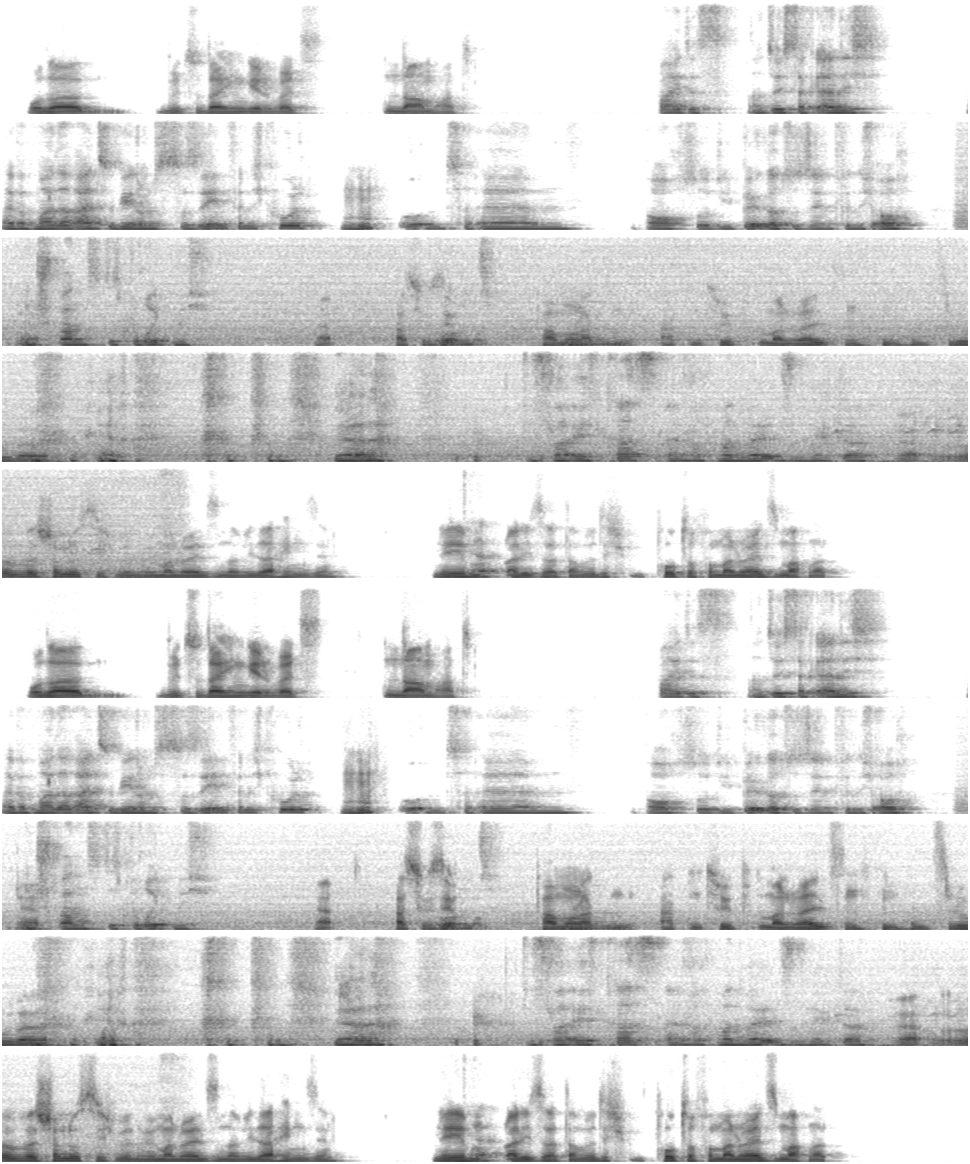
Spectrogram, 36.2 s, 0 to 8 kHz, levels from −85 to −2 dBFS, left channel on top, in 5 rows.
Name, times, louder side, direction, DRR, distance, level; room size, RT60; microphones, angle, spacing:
voice 1, 0.2-0.8 1.2-2.4 2.9-3.4 9.8-10.1 14.6-14.8 16.8-17.0 17.4-17.9 18.5-22.1 22.4-22.6 25.3-26.0 28.4-31.5 32.2-35.1, right 3 dB, 45° right, 0.6 m, -27 dB
voice 2, 4.9-6.5 7.2-9.6 10.2-11.5 12.1-14.0 14.6-16.0 17.7-18.1 18.6-19.1 21.9-22.2 22.4-25.1 25.6-28.2 32.3-32.6, equal, 5° left, 4.8 m, -30 dB
sound 1, 14.4-30.3, left 2 dB, 80° left, 5.3 m, -44 dB
25.0 x 8.3 x 3.6 m
head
